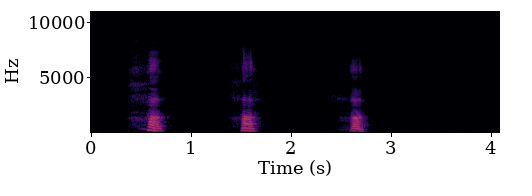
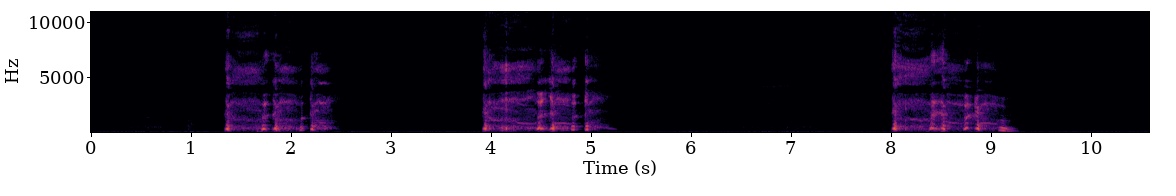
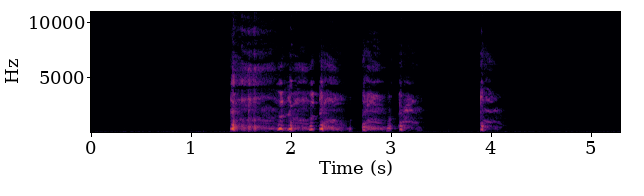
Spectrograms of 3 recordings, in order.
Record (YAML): exhalation_length: 4.1 s
exhalation_amplitude: 2868
exhalation_signal_mean_std_ratio: 0.27
three_cough_length: 10.6 s
three_cough_amplitude: 4269
three_cough_signal_mean_std_ratio: 0.35
cough_length: 5.3 s
cough_amplitude: 5629
cough_signal_mean_std_ratio: 0.36
survey_phase: beta (2021-08-13 to 2022-03-07)
age: 45-64
gender: Female
wearing_mask: 'No'
symptom_cough_any: true
symptom_runny_or_blocked_nose: true
symptom_sore_throat: true
symptom_fatigue: true
symptom_headache: true
symptom_change_to_sense_of_smell_or_taste: true
symptom_onset: 3 days
smoker_status: Current smoker (11 or more cigarettes per day)
respiratory_condition_asthma: false
respiratory_condition_other: false
recruitment_source: Test and Trace
submission_delay: 1 day
covid_test_result: Negative
covid_test_method: RT-qPCR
